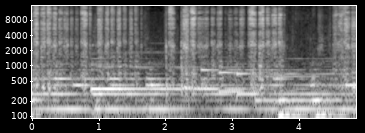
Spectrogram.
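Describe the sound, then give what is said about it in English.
Pencils scratch steadily across paper in quick, repeated strokes, fairly quiet, with soft sustained music playing underneath and no one talking; students in an art class drawing a young woman who is posing for them. “All right, students, pencils down.”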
